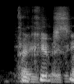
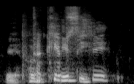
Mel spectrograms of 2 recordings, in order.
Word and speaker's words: Poughkeepsie: Poughkeepsie, like, fucking impossible. – Poughkeepsie. Yeah, okay. There you go. – So Poughkeepsie.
